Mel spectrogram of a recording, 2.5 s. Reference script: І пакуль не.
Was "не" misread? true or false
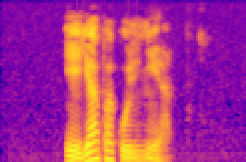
false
